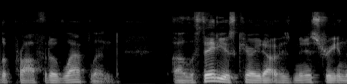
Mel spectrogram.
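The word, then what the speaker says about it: Laestadius: There's an awakening movement there, you said, that was led by Lars Levi Lestadius. Am I pronouncing that right? – Lars Levi Lestadius, yeah.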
